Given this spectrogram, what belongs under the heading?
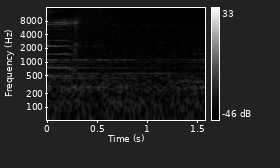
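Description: A cat meows in the video game Lies of P over a steady background hum of music or game audio, its short call standing out near the start before fading into the continuous backdrop.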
